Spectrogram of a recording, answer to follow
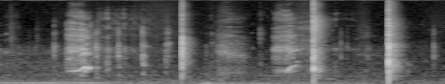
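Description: Several people laughing hard in breathy bursts, with three sharp smacks, the last and loudest near the end, like hands clapping or slapping together.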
